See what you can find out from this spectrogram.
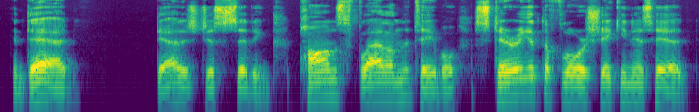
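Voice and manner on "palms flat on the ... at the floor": ordinary delivery, nothing marked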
